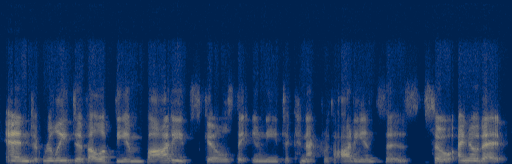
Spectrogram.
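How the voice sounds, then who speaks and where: A woman communication professor talking on a podcast panel in a measured, thoughtful way, pausing often. Her voice sits on the low side and comes through dull and lo-fi. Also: fairly even intonation. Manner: measured, thoughtful, frequent fillers. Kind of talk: panel discussion. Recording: dull lo-fi sound.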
